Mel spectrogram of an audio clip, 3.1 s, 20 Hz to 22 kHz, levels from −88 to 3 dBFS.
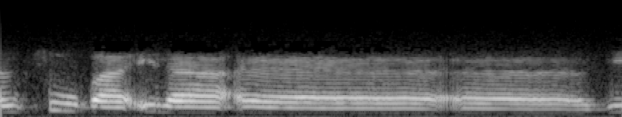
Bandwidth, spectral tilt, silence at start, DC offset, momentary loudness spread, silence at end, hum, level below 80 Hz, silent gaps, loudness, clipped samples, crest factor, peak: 3.9 kHz; -5.5 dB/octave; 0 s; under 0.1%; 6 LU; 0 s; none; -60 dBFS; none; -20 LUFS; under 0.1%; 16 dB; -4 dBFS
